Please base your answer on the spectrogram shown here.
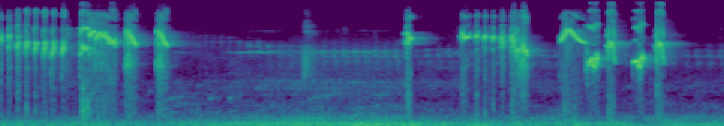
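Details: Orange-headed thrush giving quick rattling notes and high slurred whistles, a quiet gap, then another chattery burst ending in descending twisted whistles, used as a lure.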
